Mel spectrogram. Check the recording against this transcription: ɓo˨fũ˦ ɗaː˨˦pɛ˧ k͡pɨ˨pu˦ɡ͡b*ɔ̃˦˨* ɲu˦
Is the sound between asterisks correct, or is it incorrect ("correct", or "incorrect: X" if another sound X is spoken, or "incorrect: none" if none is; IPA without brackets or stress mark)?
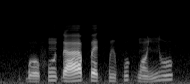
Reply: incorrect: ɔ̃˨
